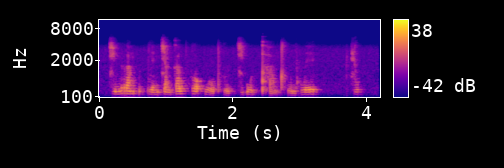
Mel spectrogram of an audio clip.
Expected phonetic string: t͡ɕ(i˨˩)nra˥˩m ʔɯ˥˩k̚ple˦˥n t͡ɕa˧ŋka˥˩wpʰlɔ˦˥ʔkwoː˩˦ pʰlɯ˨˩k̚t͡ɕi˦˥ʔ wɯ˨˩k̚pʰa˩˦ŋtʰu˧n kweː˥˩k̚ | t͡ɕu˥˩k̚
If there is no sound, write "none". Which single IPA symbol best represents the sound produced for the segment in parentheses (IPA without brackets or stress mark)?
i˦˥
